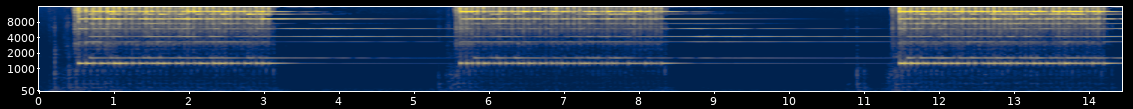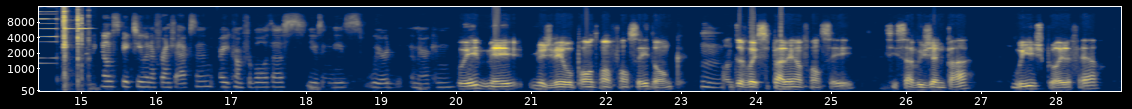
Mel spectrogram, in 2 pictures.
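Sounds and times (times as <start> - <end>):
telephone ringing during an outgoing phone call: 0.4 - 15.3
speech: 15.3 - 28.6.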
